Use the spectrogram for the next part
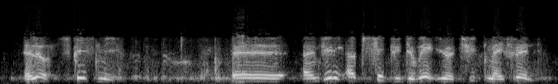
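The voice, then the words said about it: Caller speaking in bad put-on accent. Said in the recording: “bad accent man? ... Such a bad accent”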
